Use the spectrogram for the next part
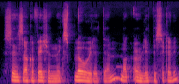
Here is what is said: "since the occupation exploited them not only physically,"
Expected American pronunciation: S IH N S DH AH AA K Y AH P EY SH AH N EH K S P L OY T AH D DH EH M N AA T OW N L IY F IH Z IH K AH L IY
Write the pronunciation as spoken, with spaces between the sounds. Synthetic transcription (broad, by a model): S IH N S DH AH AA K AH F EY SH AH N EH K S P L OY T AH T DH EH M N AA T OW N L IY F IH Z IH K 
